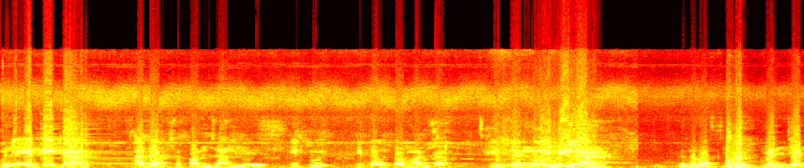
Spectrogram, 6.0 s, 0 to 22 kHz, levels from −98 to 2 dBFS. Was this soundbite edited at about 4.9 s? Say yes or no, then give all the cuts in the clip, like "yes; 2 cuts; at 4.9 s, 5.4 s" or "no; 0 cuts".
yes; 1 cut; at 4.9 s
